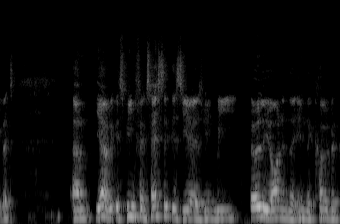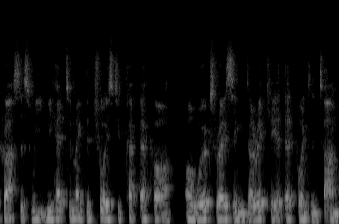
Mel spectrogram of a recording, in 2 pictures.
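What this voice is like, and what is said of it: South African-tinged accent. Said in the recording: “you can tell from my accent, I lived in South Africa for a long time”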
